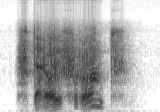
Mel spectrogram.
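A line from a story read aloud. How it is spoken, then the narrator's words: Thoughtful repetition. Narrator (Russian): задумчиво повторил Уилки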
